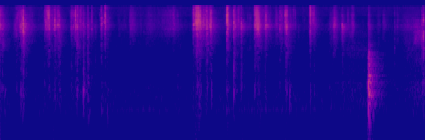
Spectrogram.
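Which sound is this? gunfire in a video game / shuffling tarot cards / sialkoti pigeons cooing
shuffling tarot cards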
